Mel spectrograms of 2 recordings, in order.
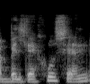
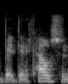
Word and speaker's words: Betelgeuse: estrella que se llama Betelgeuse o Betelhausen, depende de cómo lo quieran pronunciar, tendrá otras pronunciaciones, pero ¿qué significa literalmente en arameo el nombre de esa estrella de Orión?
